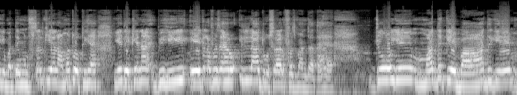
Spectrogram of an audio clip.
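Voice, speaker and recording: A man's voice: high-pitched, distant mic. A man teaching Quran recitation rules step by step, patiently repeating each word for drilling. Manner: patient, methodical, repeats words slowly for drilling. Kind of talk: step-by-step tajweed lesson.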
